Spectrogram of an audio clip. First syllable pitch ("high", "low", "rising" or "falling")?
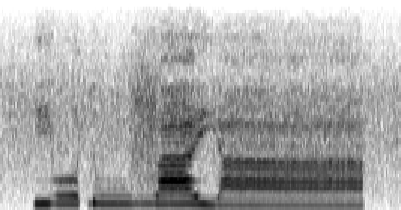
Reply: low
